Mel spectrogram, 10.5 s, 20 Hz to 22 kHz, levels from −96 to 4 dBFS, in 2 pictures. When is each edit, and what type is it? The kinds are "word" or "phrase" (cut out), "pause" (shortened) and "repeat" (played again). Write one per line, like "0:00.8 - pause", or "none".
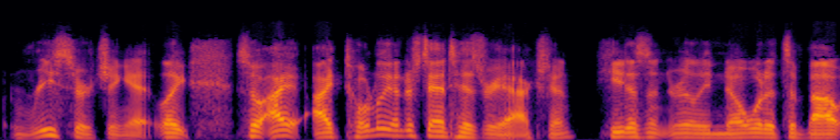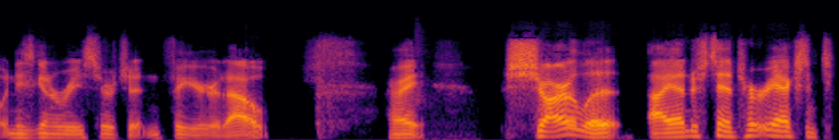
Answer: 0:08.2 - pause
